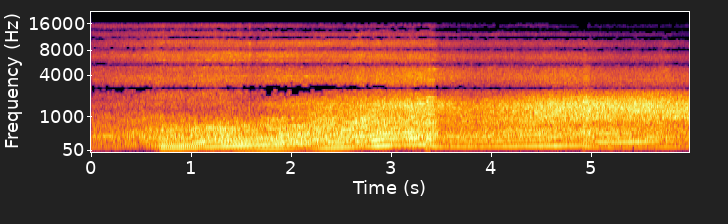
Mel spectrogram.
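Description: SEAT Leon ST Cupra 280's turbocharged 2.0-litre four-cylinder accelerating hard in a fly-by: the engine and exhaust note climbs steadily, drops sharply about halfway through as the car goes past, then holds at a lower pitch as it pulls away.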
